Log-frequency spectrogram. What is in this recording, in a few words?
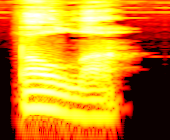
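"bowler", Australian English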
